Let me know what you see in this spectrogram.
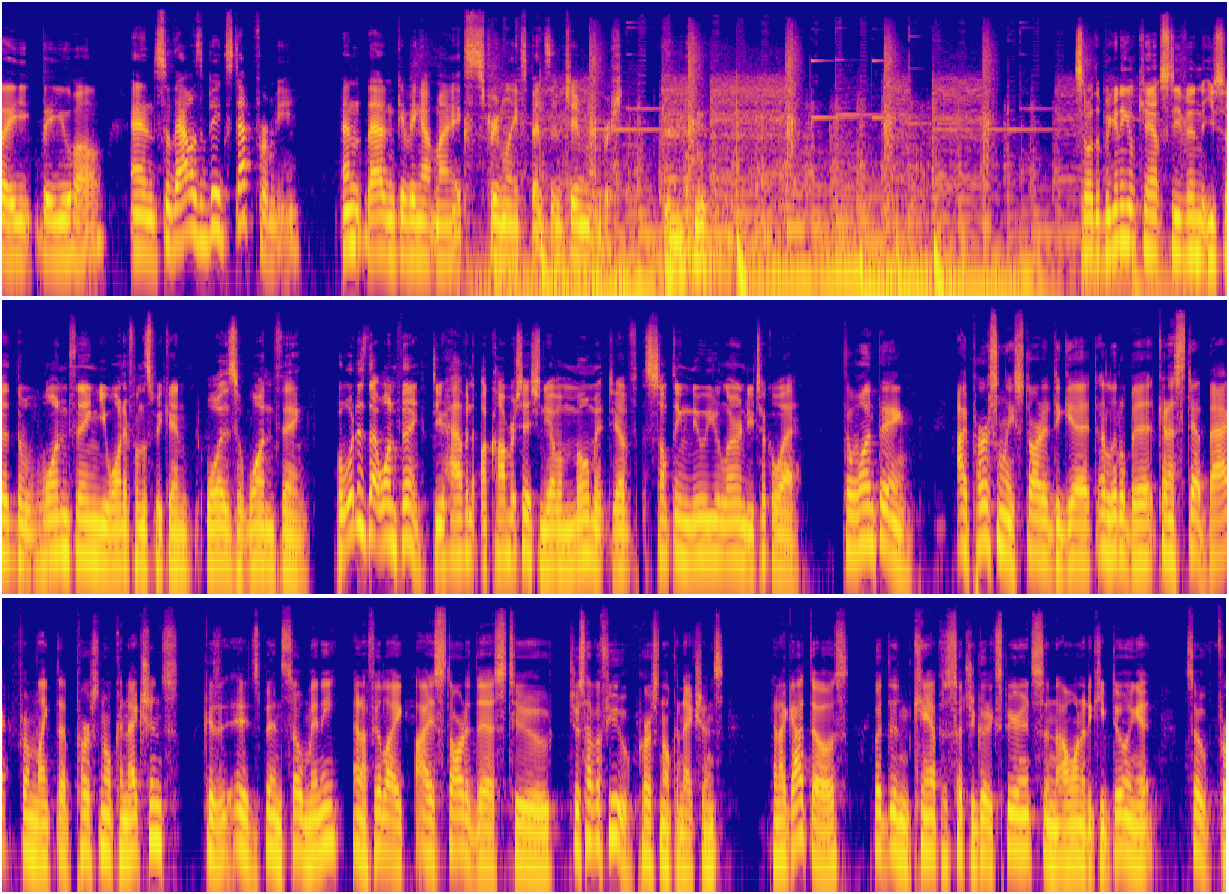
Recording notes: Today's episode was recorded live at Camp FI down near Gainesville, Florida. Camp FI is a retreat of 40-60 people at locations across the country.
